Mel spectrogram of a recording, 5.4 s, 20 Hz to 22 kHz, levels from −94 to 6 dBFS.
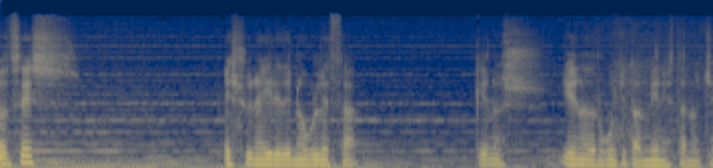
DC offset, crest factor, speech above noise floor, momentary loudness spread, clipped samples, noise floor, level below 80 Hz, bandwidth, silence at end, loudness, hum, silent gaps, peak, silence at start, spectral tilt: under 0.1%; 18 dB; 22 dB; 19 LU; under 0.1%; -45 dBFS; -40 dBFS; 15 kHz; 0 s; -25 LUFS; none; none; -8 dBFS; 0 s; -6 dB/octave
